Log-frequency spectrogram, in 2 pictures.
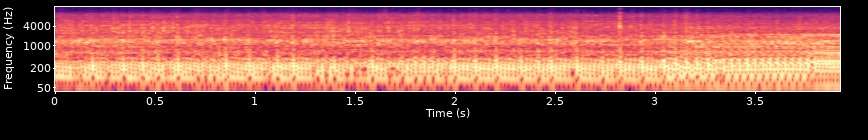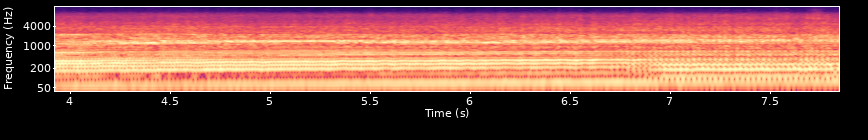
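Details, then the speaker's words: Cheap single-speed motorized-bike two-stroke kit engine with a single-circuit carburetor, cold during its warm-up phase; lumpy, uneven burble that skips and blubbers while four-stroking, which is common and expected for the first five to ten minutes. "the motor's warm-up phase four stroking is not only common it's expected so don't worry too much about how it runs for the first five to ten minutes"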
